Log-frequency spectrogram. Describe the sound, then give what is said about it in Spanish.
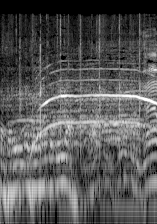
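A church crowd shouts and cheers loudly and continuously at a pastor, a dense excited roar with high, drawn-out voices rising above it, like an audience at a concert. “Están gritando como si estuvieran en un concierto.”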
